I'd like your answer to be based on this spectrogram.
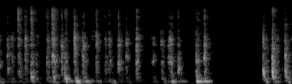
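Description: Someone types on a computer keyboard during a live biology review session, producing quick clustered clicking bursts with brief pauses and a short silent gap near the end.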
